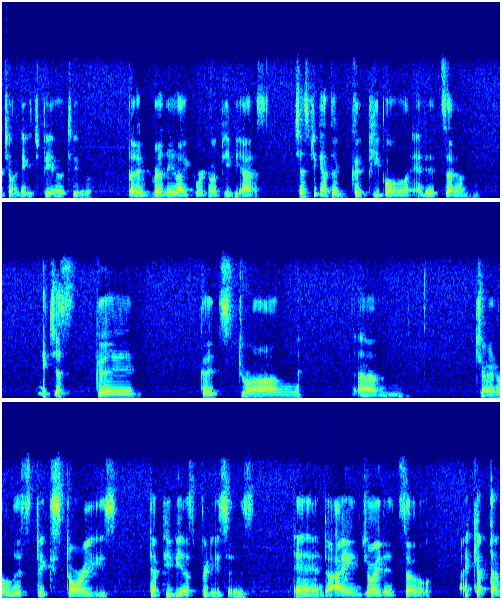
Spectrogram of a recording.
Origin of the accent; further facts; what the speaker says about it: United States; I'm from India, but I was born in the U.S.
